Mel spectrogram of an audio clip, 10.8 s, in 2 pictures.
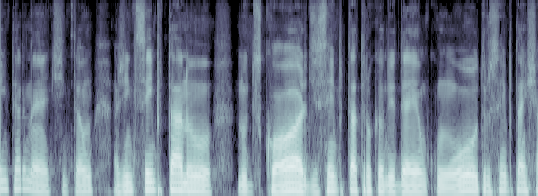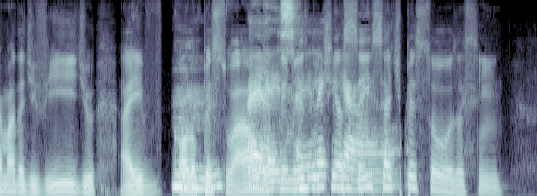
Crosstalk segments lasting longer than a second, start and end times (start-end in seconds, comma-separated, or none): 7.1-9.4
